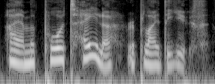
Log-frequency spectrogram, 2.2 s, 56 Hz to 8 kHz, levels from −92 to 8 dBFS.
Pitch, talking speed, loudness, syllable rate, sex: 200 Hz, 225 wpm, -18 LUFS, 5.2 syllables/s, female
